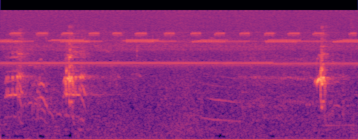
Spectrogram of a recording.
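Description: Two short, harsh, squawking parrot calls about four seconds apart, over a steady high insect drone with faint pulsing chirps.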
